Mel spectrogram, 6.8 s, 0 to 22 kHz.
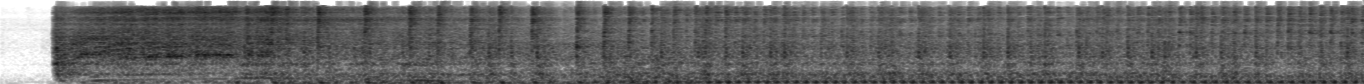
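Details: Cub Cadet 524 snowblower that ran rough and smoky, after carburetor cleaning; started on choke with primer, it catches after a short crank and settles into a steady, even putter with no misfires or surging.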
